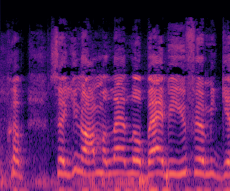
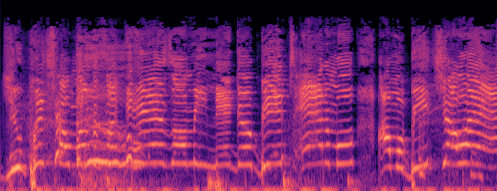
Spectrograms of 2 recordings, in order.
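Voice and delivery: loud, high mock-angry rant; furious yelling; 11 semitones higher, 6 dB louder than usual. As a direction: yell it, hamming up the fury.

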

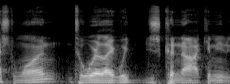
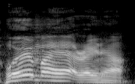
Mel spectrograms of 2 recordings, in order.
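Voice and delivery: retold drunken bewilderment; 6 semitones higher, 4 dB louder than usual. Acting out his drunken confusion.

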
